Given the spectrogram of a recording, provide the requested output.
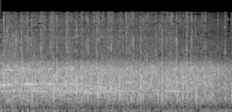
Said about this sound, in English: So cheers to that. Big round of applause for everybody.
